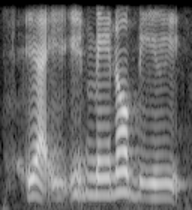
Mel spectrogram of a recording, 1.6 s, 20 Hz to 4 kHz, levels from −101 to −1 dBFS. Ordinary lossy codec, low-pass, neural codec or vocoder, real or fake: none; 3.6 kHz; codec, 16 kHz, 2 kbps, FunCodec, trained on LibriTTS, 25 frames a second; fake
